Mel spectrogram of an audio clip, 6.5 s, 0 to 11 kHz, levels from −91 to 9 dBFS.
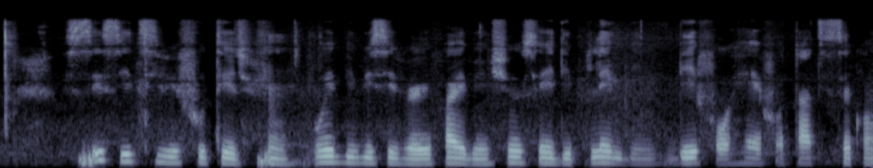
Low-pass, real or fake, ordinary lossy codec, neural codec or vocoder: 7.2 kHz; real; none; none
